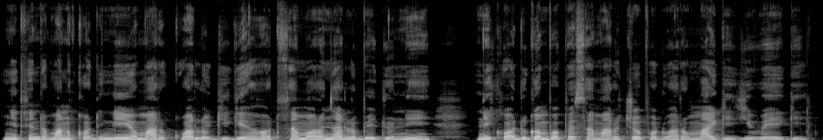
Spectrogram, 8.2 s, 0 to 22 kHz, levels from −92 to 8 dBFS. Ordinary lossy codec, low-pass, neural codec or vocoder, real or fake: none; none; none; real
